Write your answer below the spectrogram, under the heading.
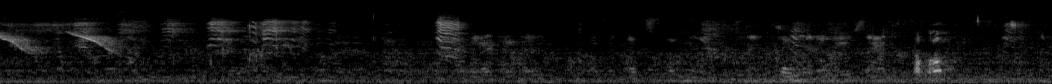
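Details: Baby monkey Jason, active and training hard while his strong mother protects him, gives high, sliding squeals that fall in pitch, a sharp cry near four seconds and short chirps later, with people talking in Vietnamese throughout.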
